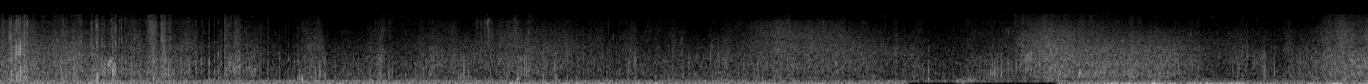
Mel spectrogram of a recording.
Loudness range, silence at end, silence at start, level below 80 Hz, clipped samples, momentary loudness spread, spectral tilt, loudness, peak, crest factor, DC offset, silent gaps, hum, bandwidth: 4 LU; 0 s; 0 s; -38 dBFS; under 0.1%; 8 LU; -4.5 dB/octave; -36 LUFS; -6 dBFS; 26 dB; under 0.1%; none; none; 11.5 kHz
